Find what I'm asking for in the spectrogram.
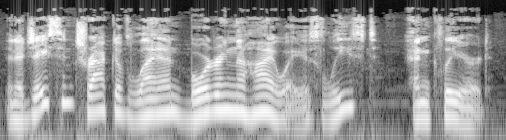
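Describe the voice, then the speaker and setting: A man's voice: a little high, animated, normal speed, dry recording, soft background music. An American man hosting a podcast, mixing theatrical comic-book narration with casual commentary. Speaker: podcast host.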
